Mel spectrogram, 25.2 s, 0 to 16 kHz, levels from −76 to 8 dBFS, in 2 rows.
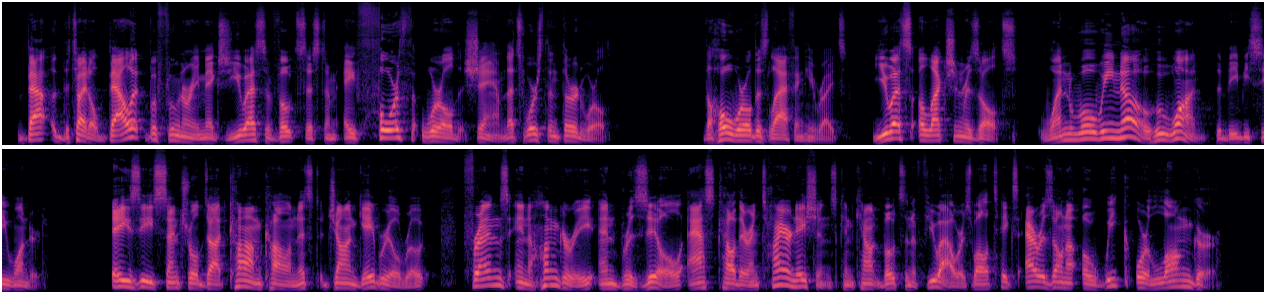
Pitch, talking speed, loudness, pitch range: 130 Hz, 160 wpm, -24 LUFS, 105-150 Hz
